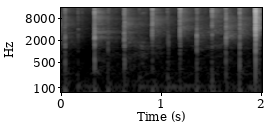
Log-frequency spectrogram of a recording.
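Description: A run of small, sharp clicks at irregular spacing, several a second, with a sharper click near the end.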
